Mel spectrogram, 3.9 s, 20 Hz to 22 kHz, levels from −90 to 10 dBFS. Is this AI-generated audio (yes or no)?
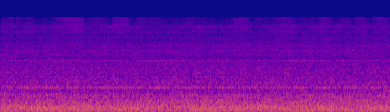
no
